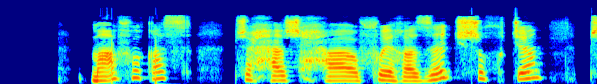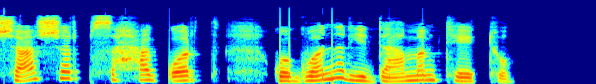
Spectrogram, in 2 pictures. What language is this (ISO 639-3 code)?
kbd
